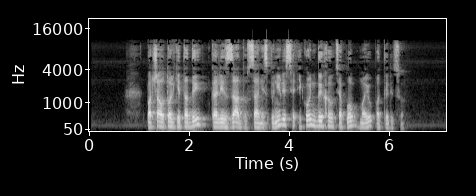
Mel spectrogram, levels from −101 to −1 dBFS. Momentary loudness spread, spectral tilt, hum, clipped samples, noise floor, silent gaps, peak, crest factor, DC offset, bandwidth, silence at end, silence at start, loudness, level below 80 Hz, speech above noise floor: 12 LU; -3 dB/octave; none; under 0.1%; -68 dBFS; none; 0 dBFS; 20 dB; under 0.1%; 11.5 kHz; 0.9 s; 1.15 s; -17 LUFS; -54 dBFS; 51 dB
